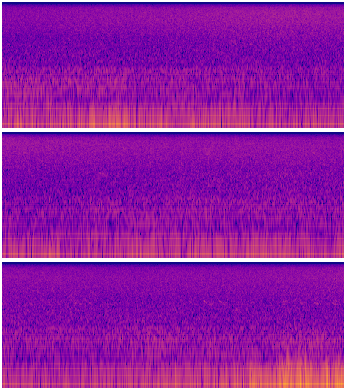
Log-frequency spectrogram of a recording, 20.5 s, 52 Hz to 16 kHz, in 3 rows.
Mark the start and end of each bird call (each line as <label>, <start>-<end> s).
unidentified bird, 8.6-9.0 s
unidentified bird, 10.8-13.4 s
Tufted Titmouse (Baeolophus bicolor), 17.3-20.5 s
